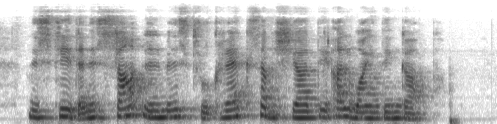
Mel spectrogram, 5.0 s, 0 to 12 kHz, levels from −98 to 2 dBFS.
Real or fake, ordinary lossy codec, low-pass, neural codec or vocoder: fake; Opus, 64 kbps; 10.8 kHz; vocoder, 24 kHz, 100 mel bands, Vocos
